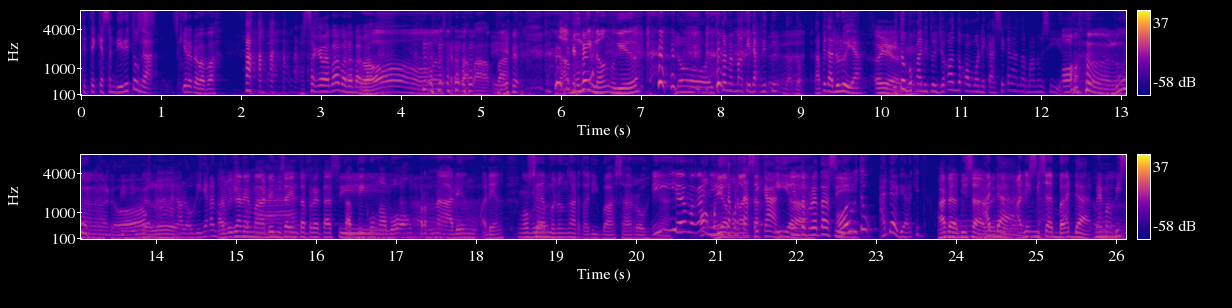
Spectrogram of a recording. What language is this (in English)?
Indonesian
